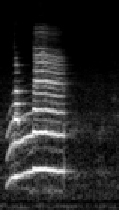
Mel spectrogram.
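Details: Pet parrot copying speech: a single loud two-part word, a short rising note followed by a longer steady, richly harmonic tone, then quiet room noise.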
